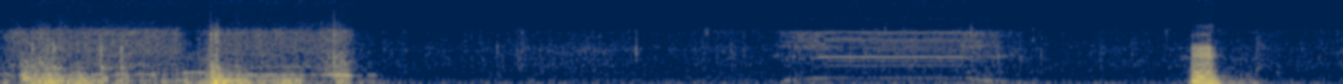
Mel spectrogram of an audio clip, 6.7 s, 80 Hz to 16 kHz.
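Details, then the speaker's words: 1980s Jeep, wipers tested after freeing a jammed vacuum tube during vacuum-line rework: a short, even wiper motor hum rises briefly then holds steady for about a second with no grinding or stalling; normal operation. "okay let's try the wipers now I had that that freaking tube was jammed up on the wipers"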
